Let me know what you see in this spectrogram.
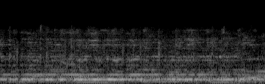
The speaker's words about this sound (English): That's the sound of Kamala Harris arriving. Kamala Harris just came out to huge round of applause and cheers.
